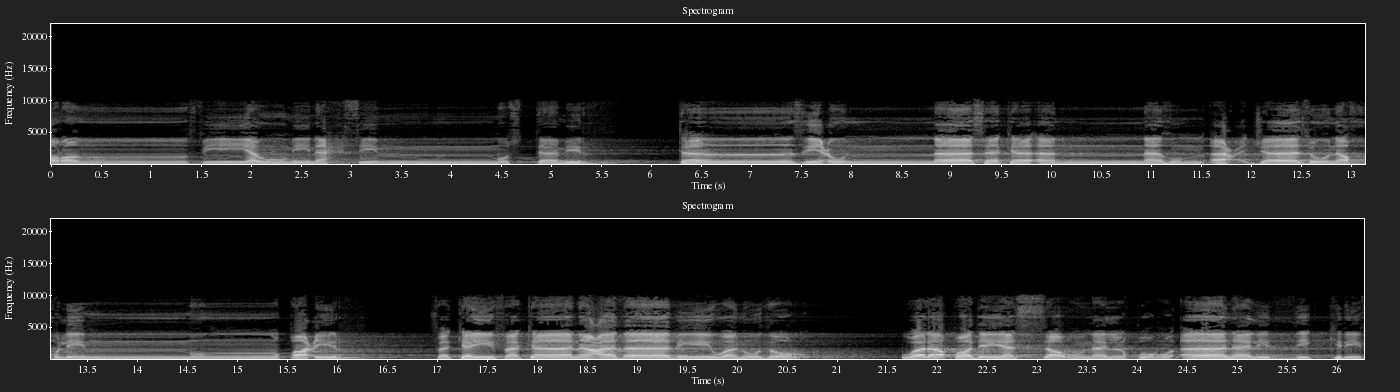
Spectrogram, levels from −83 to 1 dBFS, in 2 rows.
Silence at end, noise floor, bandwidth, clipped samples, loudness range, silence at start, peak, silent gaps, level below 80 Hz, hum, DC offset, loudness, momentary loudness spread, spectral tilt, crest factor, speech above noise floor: 0 s; -50 dBFS; 10 kHz; under 0.1%; 8 LU; 0 s; -2 dBFS; none; -66 dBFS; none; under 0.1%; -20 LUFS; 13 LU; -5 dB/octave; 18 dB; 30 dB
